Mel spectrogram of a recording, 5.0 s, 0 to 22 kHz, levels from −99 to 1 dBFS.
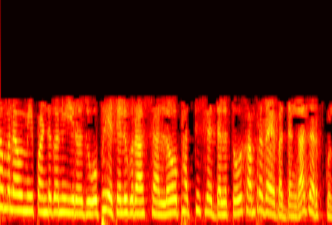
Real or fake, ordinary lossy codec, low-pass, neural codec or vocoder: real; MP3, 16 kbps; 3.6 kHz; none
